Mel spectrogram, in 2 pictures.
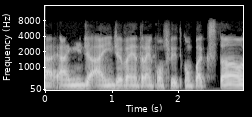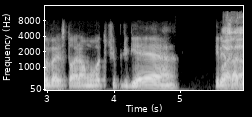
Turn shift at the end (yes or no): yes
